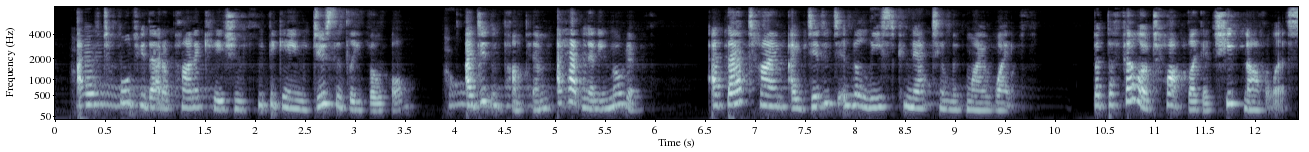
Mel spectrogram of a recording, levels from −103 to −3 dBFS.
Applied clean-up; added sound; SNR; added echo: neural mask model DeepFilterNet 3.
